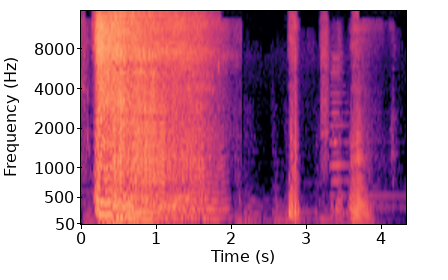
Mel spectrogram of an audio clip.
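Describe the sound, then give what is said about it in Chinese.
A stink bug releases gas: a long, loud, buzzing fart-like blast sputters for nearly two seconds, followed by a few shorter, softer squeaky puffs trailing off. “放出了一股臭气。”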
